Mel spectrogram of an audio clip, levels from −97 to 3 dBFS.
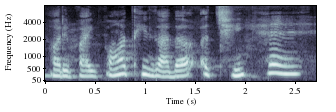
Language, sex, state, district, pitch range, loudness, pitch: Hindi, female, Chhattisgarh, Raipur, 220-295 Hz, -12 LUFS, 245 Hz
